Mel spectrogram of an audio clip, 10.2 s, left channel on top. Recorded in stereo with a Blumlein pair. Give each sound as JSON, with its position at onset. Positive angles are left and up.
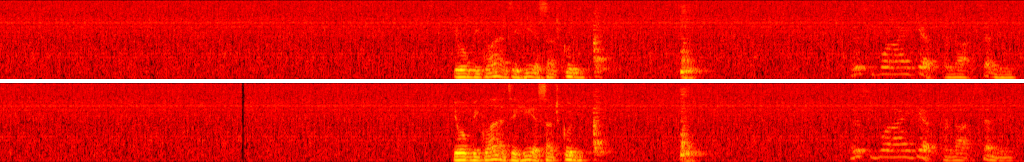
{"t": 4.5, "sound": "a man speaking", "azimuth_deg": -55, "distance_m": 0.7}
{"t": 5.9, "sound": "tapping", "azimuth_deg": -70, "distance_m": 1.0}
{"t": 8.5, "sound": "a man speaking", "azimuth_deg": -65, "distance_m": 1.3}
